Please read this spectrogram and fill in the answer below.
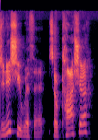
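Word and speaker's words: cassia: issue with it so kasha cinnamon it's kind of like kashi but it's c uh in in pronunciation but not a not a not an e at the end and a so kasha it's c-a-s-s-i-a and then ceylon or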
